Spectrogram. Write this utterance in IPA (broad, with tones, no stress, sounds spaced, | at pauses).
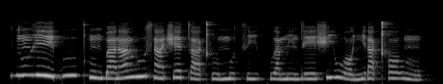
d ũ˦ ɣ eː˦˨ ɓ uː˦ kʰ ũ˨ ɡ͡b a˨ ɾ ã˦ v u˦ s ã˨ ʃ ɛ˦ t a˨ kʰ u˨ m u˨ t͡s iː˨ kʷ a˨ m ĩ˨ d eː˨ ʃ i˦ w ɔ˨ ɲ ɪ˦ ɾ a˨ kʰ ɔ˦ v ũ˨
